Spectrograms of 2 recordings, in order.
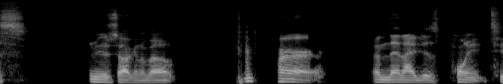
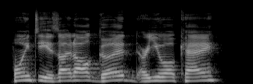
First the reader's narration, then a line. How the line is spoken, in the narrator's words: I shout out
